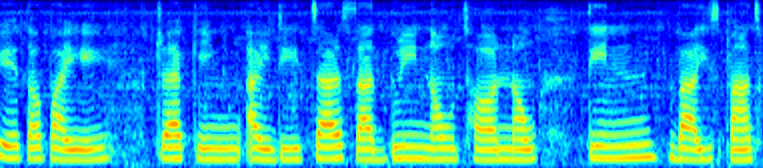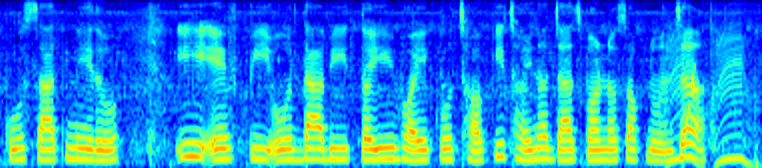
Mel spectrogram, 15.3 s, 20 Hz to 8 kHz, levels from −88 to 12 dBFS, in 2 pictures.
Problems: none marked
